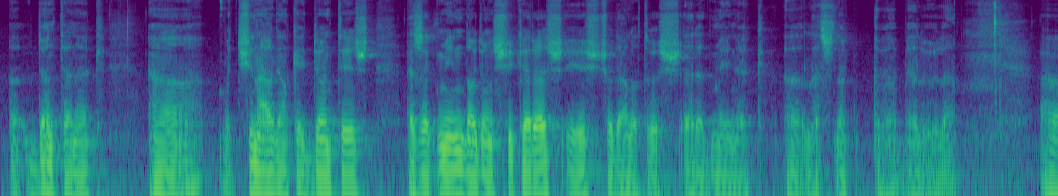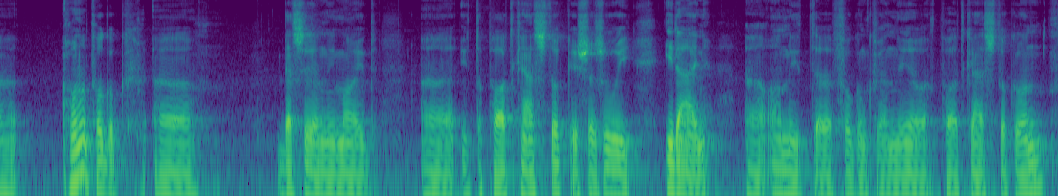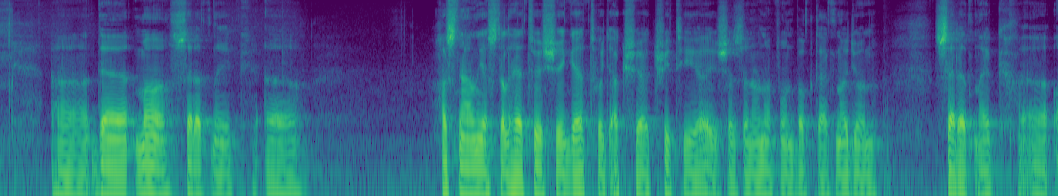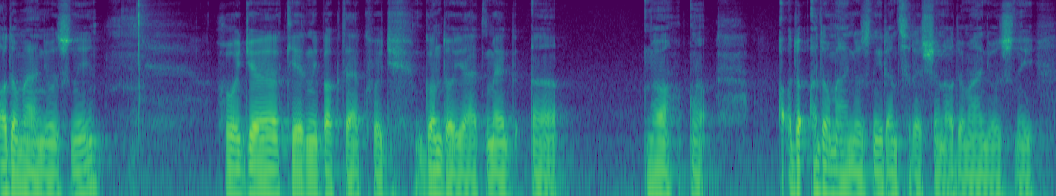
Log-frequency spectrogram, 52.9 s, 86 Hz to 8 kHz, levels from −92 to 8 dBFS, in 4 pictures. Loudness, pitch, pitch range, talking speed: -22 LUFS, 75 Hz, 70-80 Hz, 65 wpm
